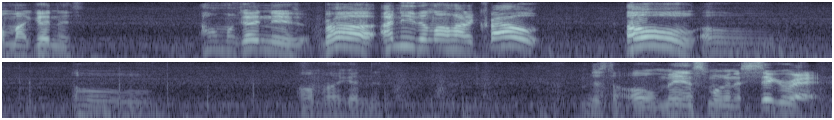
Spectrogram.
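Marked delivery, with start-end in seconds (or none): none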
